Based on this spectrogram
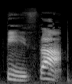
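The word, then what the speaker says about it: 比萨: 피자 바른 비슷하지 않나요 이렇게 영어식 발음을 그대로 발음 비슷하게 한 것을 우리 음역한 아라고 말하는데 그거는 그래서 삐 싸 피자라고 비싸 피자라고 말하고 혹은 뒤에 우리 중국식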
